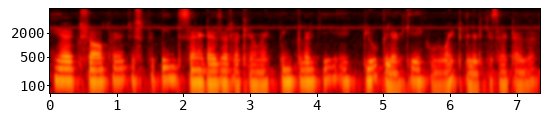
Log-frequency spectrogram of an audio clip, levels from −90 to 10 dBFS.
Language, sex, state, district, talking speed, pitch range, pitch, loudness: Hindi, male, Chhattisgarh, Raigarh, 155 wpm, 115-135 Hz, 125 Hz, -36 LUFS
